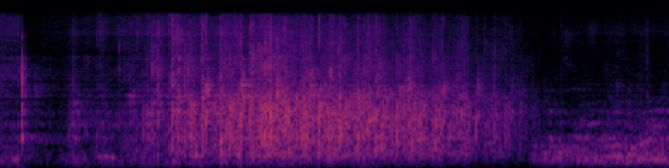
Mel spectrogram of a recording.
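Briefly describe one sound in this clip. People applaud.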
